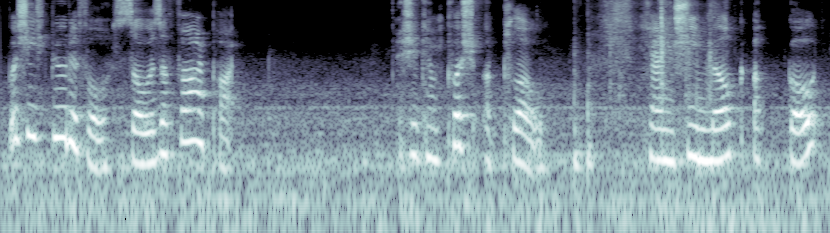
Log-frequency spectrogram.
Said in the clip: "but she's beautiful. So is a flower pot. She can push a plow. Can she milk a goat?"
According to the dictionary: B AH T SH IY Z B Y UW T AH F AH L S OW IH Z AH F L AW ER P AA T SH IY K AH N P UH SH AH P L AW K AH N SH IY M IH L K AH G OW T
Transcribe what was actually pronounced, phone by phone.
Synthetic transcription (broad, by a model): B AH T SH IY Z B Y UW T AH F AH L S OW IH Z AH F AW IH P AA T SH IY K AH N P UH SH AH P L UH K AH N SH IY M IH L K AH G OW T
